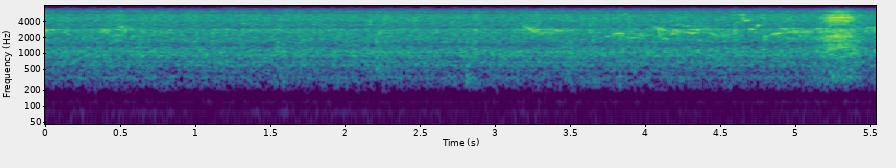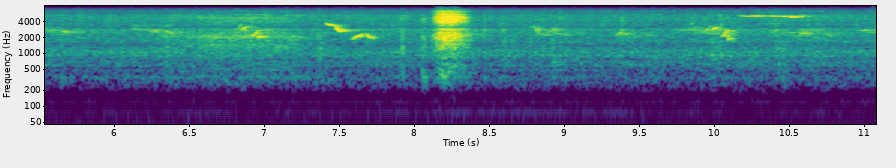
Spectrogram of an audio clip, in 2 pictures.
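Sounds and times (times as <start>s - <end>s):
birds chirping: 0.0s - 11.0s
rain hissing: 4.6s - 9.8s.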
